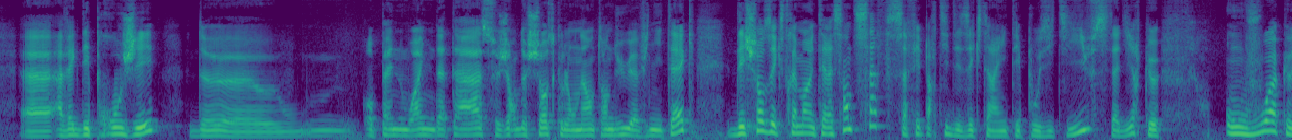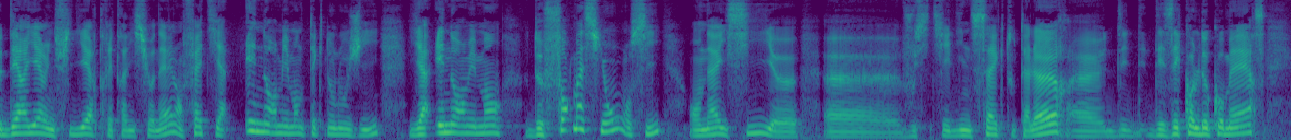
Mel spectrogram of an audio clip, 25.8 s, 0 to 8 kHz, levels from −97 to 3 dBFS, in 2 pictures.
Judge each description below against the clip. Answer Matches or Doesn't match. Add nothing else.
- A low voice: Matches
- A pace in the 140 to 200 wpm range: Matches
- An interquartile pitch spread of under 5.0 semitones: Doesn't match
